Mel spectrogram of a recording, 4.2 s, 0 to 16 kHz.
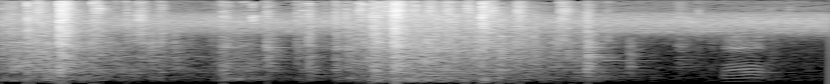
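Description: Toro riding mower's V70 vertical-shaft engine being pull-started from cold: the recoil starter is yanked twice, cranking the engine in a short clattering burst, then a longer one about a second later as the engine fires.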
